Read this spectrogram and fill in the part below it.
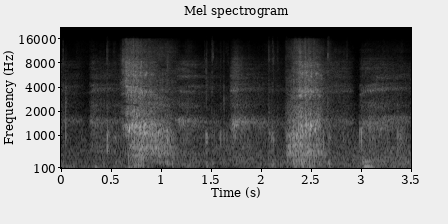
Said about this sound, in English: And then I saw that a horse was in front of me. It looked me up and down.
